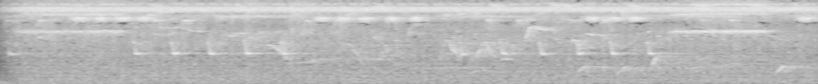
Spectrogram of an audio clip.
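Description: Shrill, continuous buzzing from cicadas dominates a natural forest chorus. Many short rising whoops from gibbons repeat beneath it in a busy, overlapping pattern that stays steady and loud throughout.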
